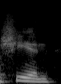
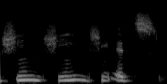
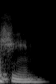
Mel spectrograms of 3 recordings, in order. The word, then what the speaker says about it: Sheen: And Michael Sheehan, as I can't pronounce the angel's name, was inspired casting. He was brilliant. I mispronounced his name. Sheen. I think it's Sheen. Michael Sheen.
